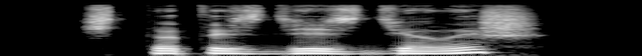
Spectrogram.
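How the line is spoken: Stern question. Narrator (Russian): Строго спрашивает у меня Редгер

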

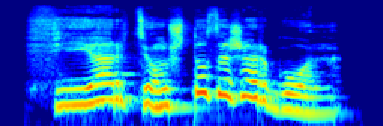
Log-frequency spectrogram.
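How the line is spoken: Exclaiming. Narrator (Russian): Воскликнула Лера

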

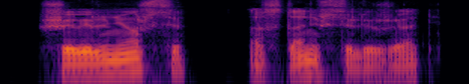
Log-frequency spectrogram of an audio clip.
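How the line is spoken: Calm warning. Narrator (Russian): по-прежнему спокойно предупредил

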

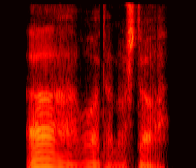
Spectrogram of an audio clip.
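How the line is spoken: Muttered. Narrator (Russian): пробормотал волшебник

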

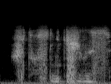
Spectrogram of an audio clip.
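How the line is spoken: Whisper. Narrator (Russian): прошептала Анжелика

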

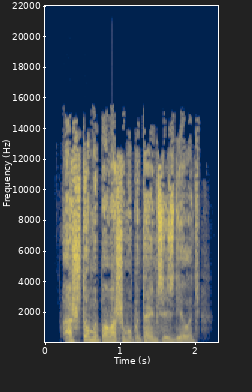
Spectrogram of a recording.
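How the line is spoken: Angry officer. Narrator (Russian): зло спросил один из офицеров

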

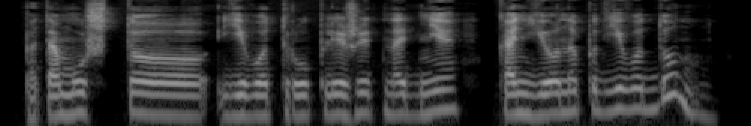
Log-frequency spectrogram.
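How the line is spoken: Gentle question. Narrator (Russian): мягко спросил

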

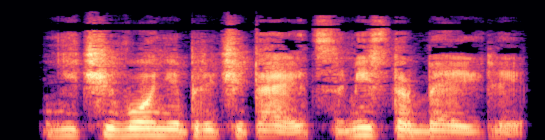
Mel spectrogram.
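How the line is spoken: Hoarse whisper. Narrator (Russian): произнес хриплым шепотом

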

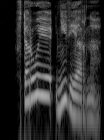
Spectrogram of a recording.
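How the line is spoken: Very calm objection. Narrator (Russian): очень спокойно возразил Шона

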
